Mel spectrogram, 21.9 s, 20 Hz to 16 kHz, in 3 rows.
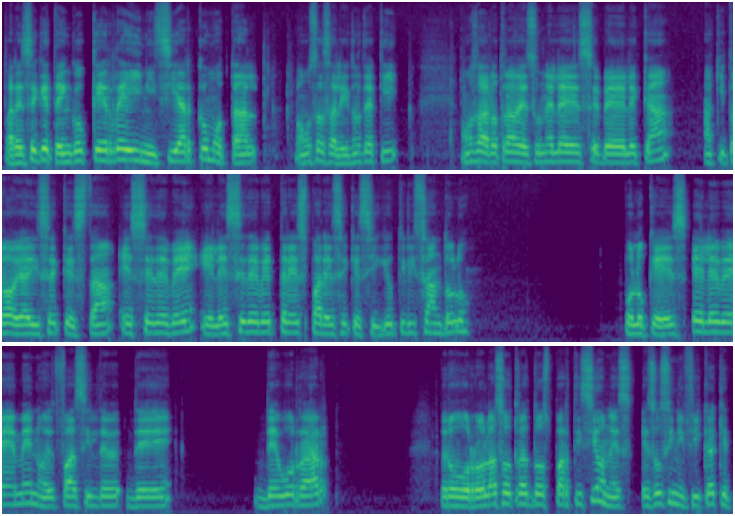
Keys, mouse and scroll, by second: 4.2-5.6 typing.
